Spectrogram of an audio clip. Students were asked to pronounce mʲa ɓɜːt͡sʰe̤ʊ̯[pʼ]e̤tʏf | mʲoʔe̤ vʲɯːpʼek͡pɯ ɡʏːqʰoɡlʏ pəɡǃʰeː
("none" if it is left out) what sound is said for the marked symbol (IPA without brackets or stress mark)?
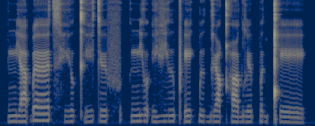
kʼ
